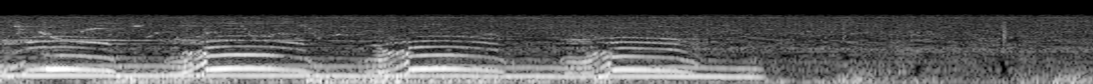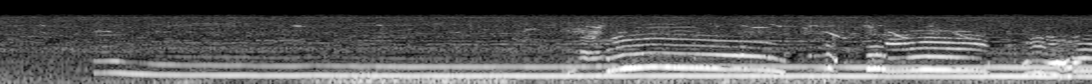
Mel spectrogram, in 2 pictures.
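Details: Young German Shepherd puppies aged six weeks join a human in a howling "blues" session: bursts of arched, repeated wavering yips over a steady drawn-out tone, a pause, then more arched howls.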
